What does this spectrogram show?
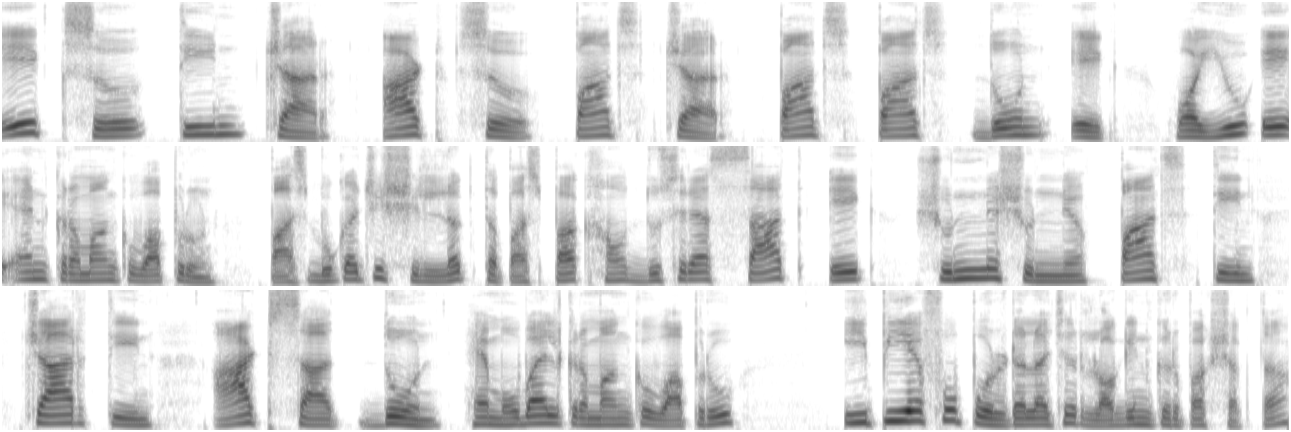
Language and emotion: Goan Konkani, neutral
